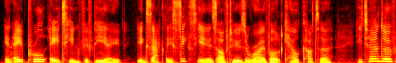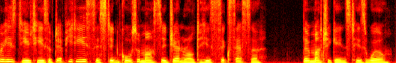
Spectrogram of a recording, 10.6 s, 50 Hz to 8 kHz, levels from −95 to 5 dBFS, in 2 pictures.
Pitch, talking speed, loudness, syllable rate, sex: 200 Hz, 170 wpm, -16 LUFS, 5.9 syllables/s, female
